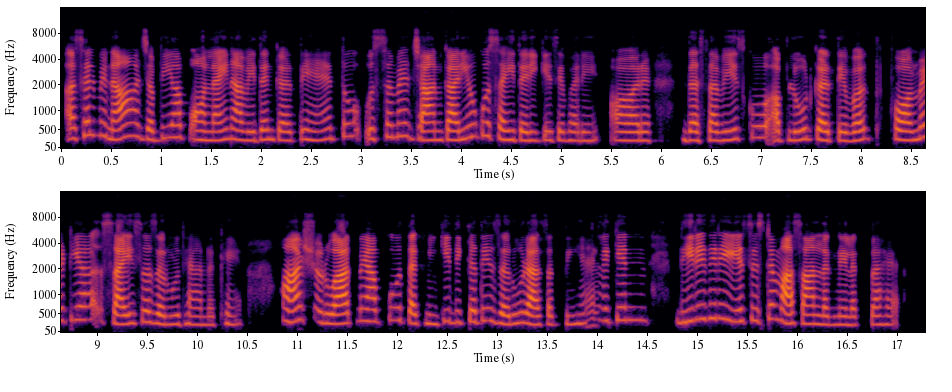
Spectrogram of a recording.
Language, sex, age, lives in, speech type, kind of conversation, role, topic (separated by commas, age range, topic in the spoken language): Hindi, female, 20-24, India, read, expert-assistant, expert, सरकारी दफ्तरों में दस्तावेज़ी प्रक्रिया को आसान और तेज़ कैसे बनाया जा सकता है?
